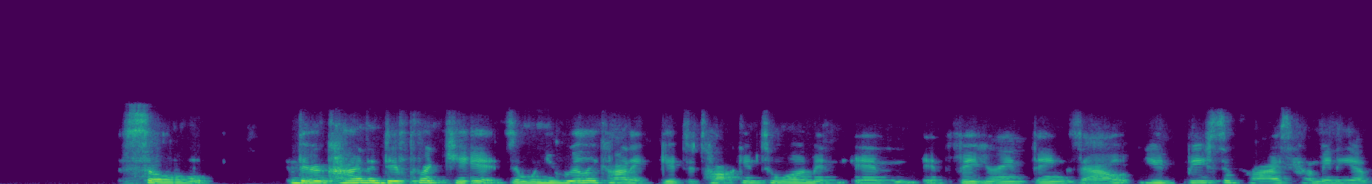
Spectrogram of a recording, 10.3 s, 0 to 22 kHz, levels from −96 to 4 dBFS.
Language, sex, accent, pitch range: English, female, American, 175-205 Hz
